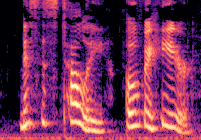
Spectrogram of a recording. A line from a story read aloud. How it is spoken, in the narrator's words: set a smile on her face and called out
